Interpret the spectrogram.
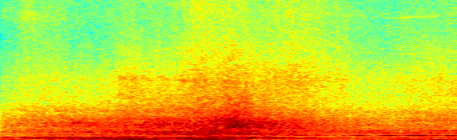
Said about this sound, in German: Die Nordstraße in Bremen ist eine vielbefahrene Straße. Unzählige Laster steuern den nahegelegenen Hafen an.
